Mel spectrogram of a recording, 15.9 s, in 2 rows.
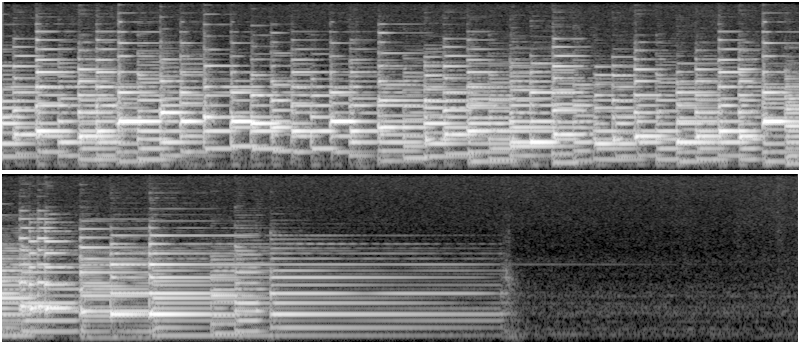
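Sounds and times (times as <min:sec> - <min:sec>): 
baroque keyboard bourrée: 0:00.0 - 0:11.7.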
